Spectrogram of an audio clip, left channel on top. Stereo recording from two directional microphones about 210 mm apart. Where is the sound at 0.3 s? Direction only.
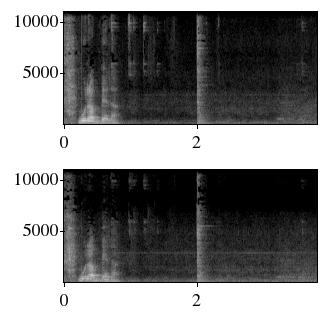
55° left (ahead or behind).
